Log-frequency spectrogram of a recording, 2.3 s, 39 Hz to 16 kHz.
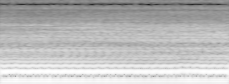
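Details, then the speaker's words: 2023 Kawasaki ZX-4RR inline-four at 400 miles, just after its first oil change, idling at an indicated 1750 rpm versus 1400 in the manual: smooth, even hum, no knocks or misses; normal idle. "I'm sure the RPMs probably are too but it sounds pretty good just purrs like a little kitten"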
